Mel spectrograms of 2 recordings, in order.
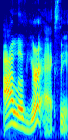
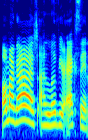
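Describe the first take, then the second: First: Put-on "your" pushed hard in "I love your accent"; stress on your. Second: High, excited mock British gush; gushing British fan. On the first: She answers the London local, stressing "your". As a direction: turn it back with weight on "your". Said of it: "Like, no". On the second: London local gushing over her accent in a light British voice. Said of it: "And it's like".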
